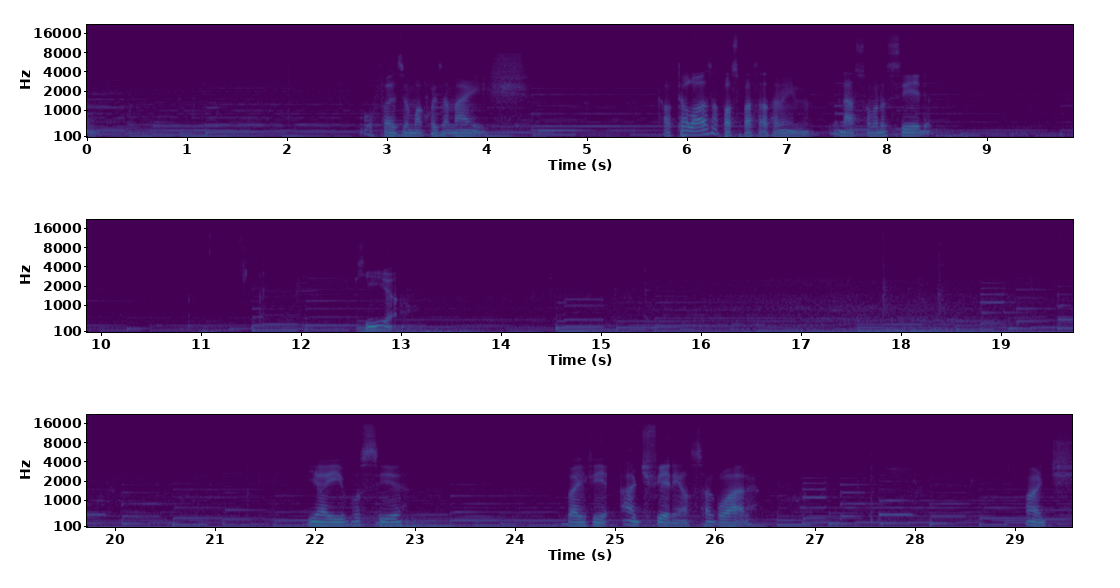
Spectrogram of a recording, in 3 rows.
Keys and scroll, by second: 3.1 \, 6.2 ], 11.2 \, 15.7 ], 21.5 \.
